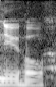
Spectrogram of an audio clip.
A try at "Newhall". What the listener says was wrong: It's Newhall, not Newhall. Yes, you don't pronounce the H. No, it's the opposite of posh.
